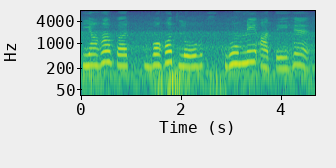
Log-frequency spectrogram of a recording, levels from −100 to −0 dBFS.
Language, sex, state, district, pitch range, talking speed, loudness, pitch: Hindi, female, Punjab, Fazilka, 225-270 Hz, 90 wpm, -15 LUFS, 235 Hz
